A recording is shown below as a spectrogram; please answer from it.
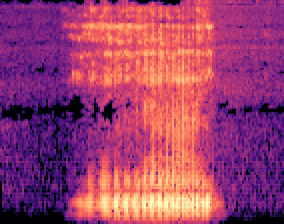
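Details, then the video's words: French Bulldog dozing on a sofa in afternoon sun lets out one rough snore, a buzzing, fluttering low breath swelling then fading over about a second. "Frenchie Snoring"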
